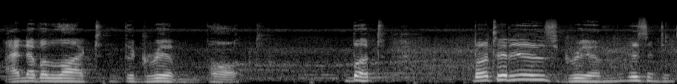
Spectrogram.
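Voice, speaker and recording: A man's voice: fairly high pitch, slow pace, slight background noise. A man playing a weary, sorrowful Grim Reaper in a radio drama, speaking in mournful, archaic, theatrical phrases. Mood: gloomy, weary. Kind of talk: old-time radio drama acting.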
